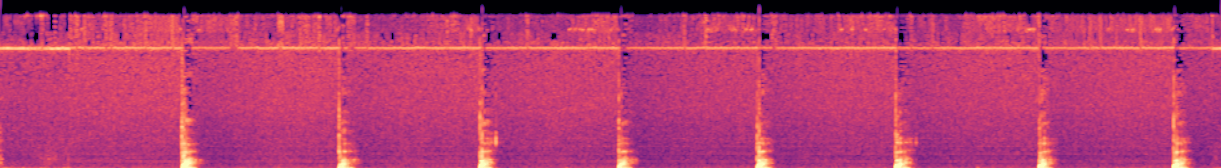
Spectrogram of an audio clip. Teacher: the springing away from contact not by pressing the lips together you'll feel a gentle voiced pulsation on the lips like a delicate crisp tap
